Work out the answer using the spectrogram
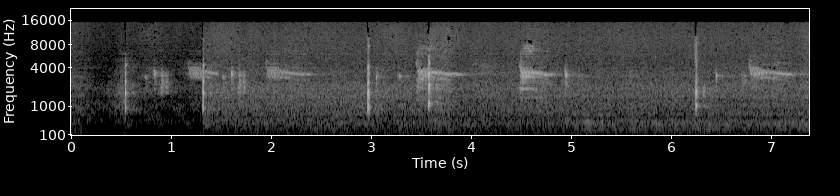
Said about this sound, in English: Those are the turkey's alarm calls, which fit better with the composition than that classic gobble you might expect.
